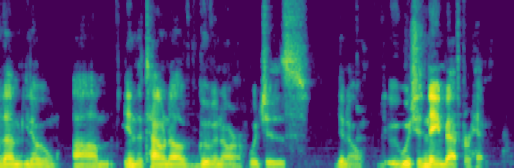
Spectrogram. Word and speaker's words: Gouverneur: town near where I grew up called we pronounce it Gouverneur. But yeah, you absolutely took something else here. Yeah, there are a few things named after him, and one of them, in the town of Gouverneur, which is named after him.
